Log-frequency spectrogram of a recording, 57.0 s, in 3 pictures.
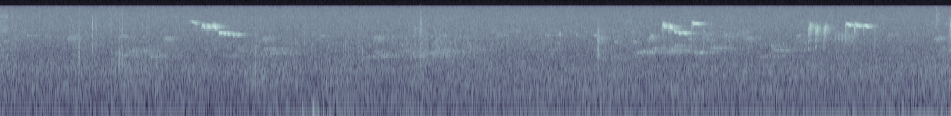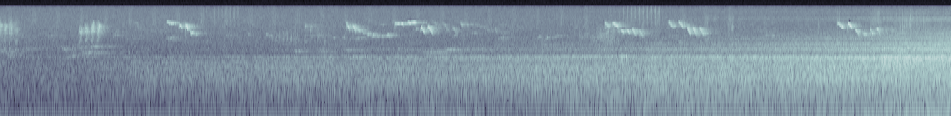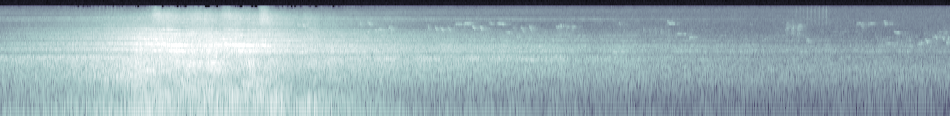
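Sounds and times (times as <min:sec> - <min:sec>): diesel train approaching: 0:21.4 - 0:57.0.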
